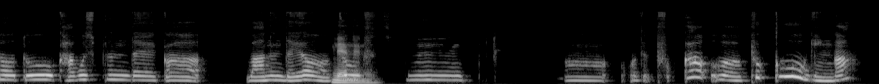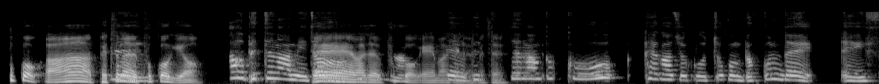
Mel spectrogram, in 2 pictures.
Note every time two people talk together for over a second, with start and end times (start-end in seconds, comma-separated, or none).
11.9-13.9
